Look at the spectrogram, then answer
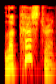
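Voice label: "lacustrine", British English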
